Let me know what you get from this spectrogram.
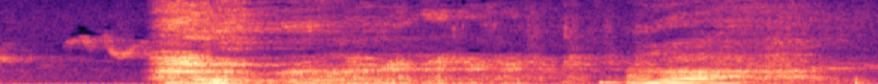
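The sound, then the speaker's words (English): A person vocally imitates a horse lying on the ground being fed straw: a loud, drawn-out nasal neigh that wavers in pitch, breaks briefly, then rises again before trailing off, with no other talk. “As a horse kind of just, like, lays on the ground, she goes...”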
